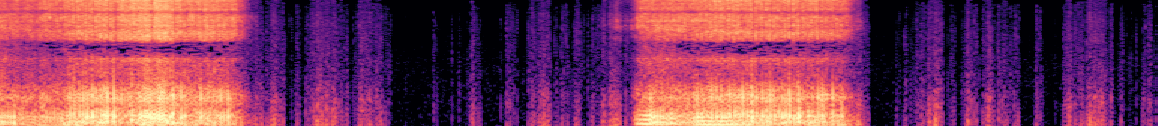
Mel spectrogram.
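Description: Two long, harsh, rattling snores on the in-breath, each about a second and a half, separated by quiet pauses.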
